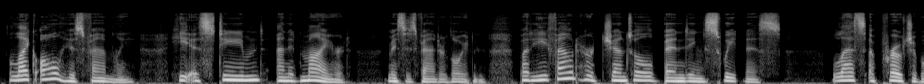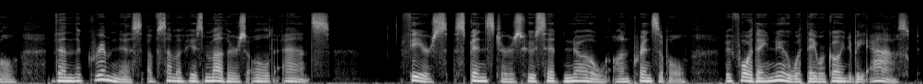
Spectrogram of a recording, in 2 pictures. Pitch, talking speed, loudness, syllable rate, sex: 150 Hz, 155 wpm, -18 LUFS, 4.6 syllables/s, female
